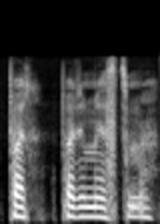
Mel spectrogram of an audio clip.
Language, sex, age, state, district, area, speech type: Hindi, female, 45-60, Uttar Pradesh, Azamgarh, rural, read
